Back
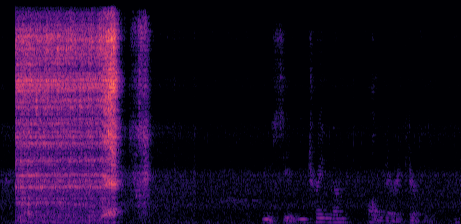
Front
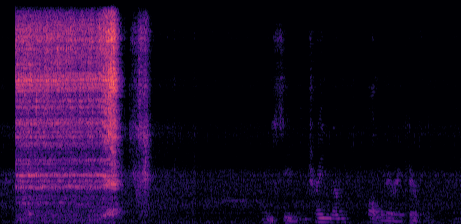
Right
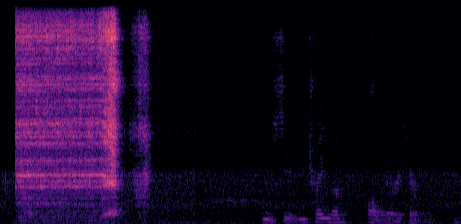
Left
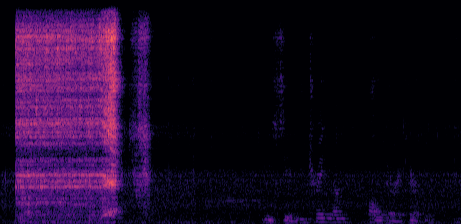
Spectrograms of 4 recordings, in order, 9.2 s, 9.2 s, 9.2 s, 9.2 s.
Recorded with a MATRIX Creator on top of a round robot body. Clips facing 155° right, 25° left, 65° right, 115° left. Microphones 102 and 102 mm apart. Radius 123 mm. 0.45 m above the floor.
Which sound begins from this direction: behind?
Frying, at 0.3 s.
